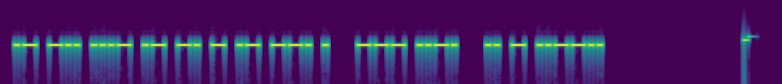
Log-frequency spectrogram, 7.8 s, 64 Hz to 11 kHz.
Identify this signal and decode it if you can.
Morse code, heard as a keyed tone, about 27 wpm, 700 Hz. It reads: ADVANTAGE OF IT?
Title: Sentences from Top 1000 Words - Review Part 6 - 28wpm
